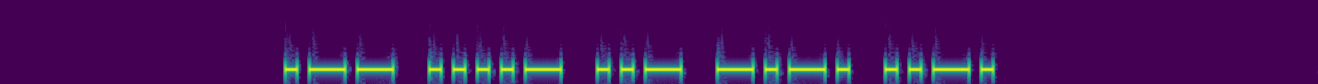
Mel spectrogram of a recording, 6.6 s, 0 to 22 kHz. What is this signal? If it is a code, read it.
Morse code, heard as a keyed tone, about 20 wpm, 700 Hz. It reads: W4UCF
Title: Speed Racing - USA 1x3 Call Signs 17wpm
